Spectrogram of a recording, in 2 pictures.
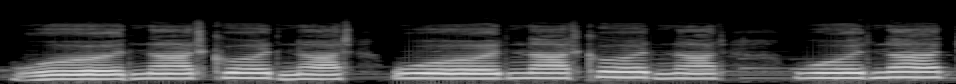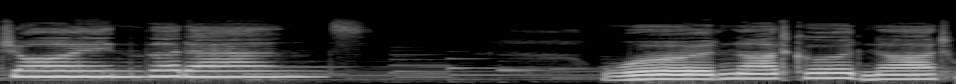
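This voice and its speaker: Woman doing a doleful turtle from a storybook, excitable too, music behind. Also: medium pitch. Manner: slow, drawn-out, doleful. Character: mournful, excitable turtle creature with a sighing temper. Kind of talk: dramatized storybook audiobook.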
